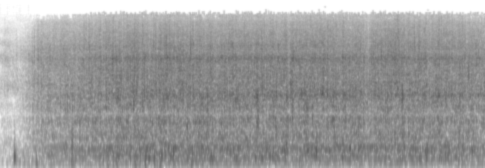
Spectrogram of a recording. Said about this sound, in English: So what he's picking up looks like an old towel that somebody put there to cover the hole. So he opened, oh yeah, he opened the hole, and now the water is coming out down here through a pipe.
